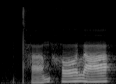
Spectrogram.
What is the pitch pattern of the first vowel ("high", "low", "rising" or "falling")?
rising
